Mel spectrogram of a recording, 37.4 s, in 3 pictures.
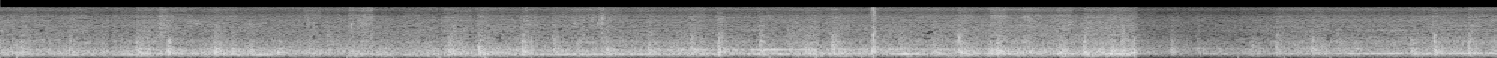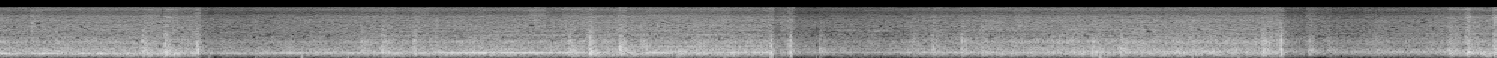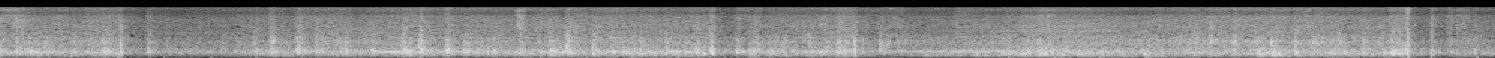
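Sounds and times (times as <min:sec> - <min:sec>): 
Joumou Electric Railway DeHa 350 train departing Akagi Station: 0:00.0 - 0:37.4.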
